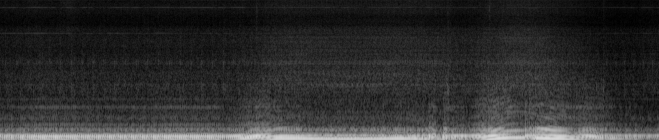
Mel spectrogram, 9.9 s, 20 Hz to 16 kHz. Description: Broken leaking backbox on this 2004 2.4 5-cylinder Volvo. Horrible sound in the low revs, sounds decent in high rpms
